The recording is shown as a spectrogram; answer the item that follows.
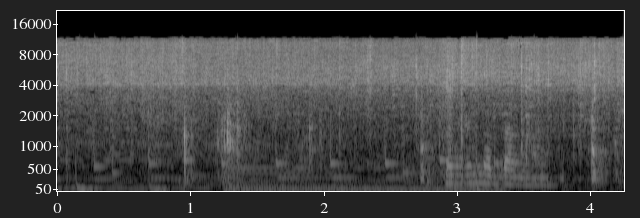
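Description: Beef cubes sizzling in oil and melting butter in a nonstick frying pan, a steady crackling hiss with a few light clicks.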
